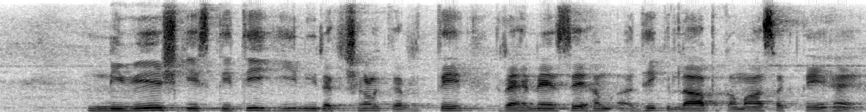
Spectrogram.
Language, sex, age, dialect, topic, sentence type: Hindi, male, 36-40, Hindustani Malvi Khadi Boli, banking, statement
